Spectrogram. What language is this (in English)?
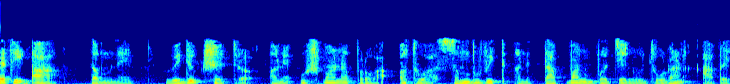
Gujarati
